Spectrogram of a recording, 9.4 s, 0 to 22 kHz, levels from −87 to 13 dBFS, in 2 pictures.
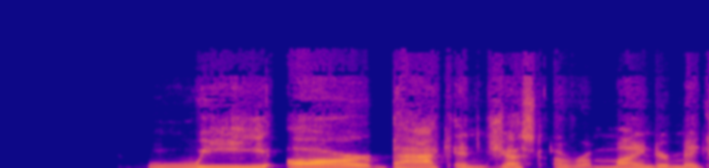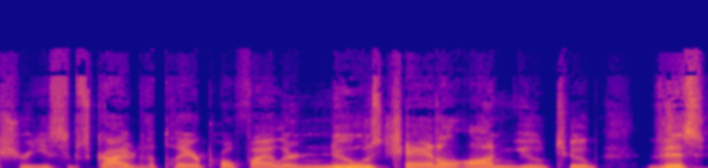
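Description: Speech recording with no audible technical faults anywhere in the clip.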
